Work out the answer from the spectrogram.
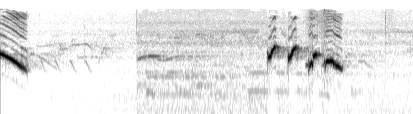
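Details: Caged red-whiskered bulbul singing to spur males into strong song: a brief loud falling whistle at the start, then after a quiet gap a quick phrase of four bright, arched whistled notes.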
